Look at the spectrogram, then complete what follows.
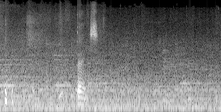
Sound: laughing

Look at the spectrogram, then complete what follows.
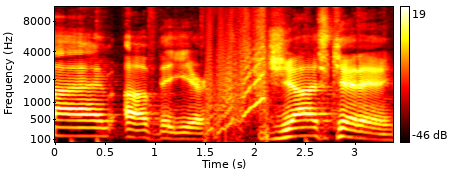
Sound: record scratch

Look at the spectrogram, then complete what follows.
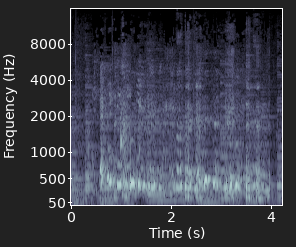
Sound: kids giggling

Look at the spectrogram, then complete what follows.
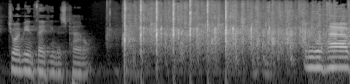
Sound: applause

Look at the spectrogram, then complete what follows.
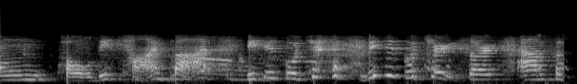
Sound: laughs

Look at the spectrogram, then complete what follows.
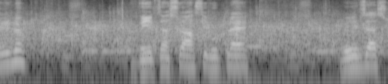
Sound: applause

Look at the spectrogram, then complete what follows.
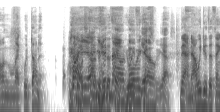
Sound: men chattering

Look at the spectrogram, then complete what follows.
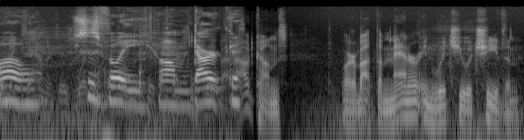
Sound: voice-over

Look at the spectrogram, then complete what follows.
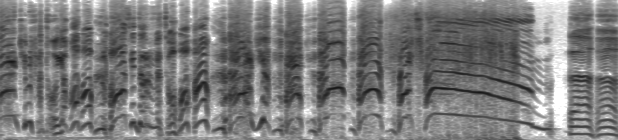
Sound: sneezes; chuckles

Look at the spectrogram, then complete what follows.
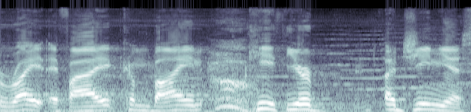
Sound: gasping

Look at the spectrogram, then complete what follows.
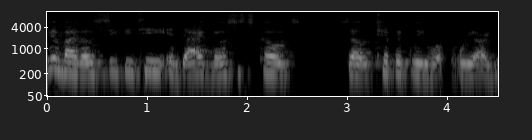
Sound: none

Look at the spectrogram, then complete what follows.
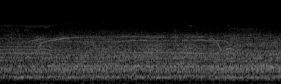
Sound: crowd cheering

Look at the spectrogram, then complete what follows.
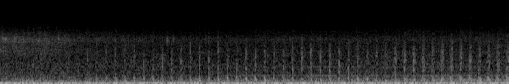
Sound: helicopter

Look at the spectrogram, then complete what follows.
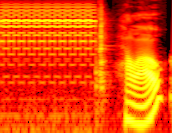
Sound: phone ringing

